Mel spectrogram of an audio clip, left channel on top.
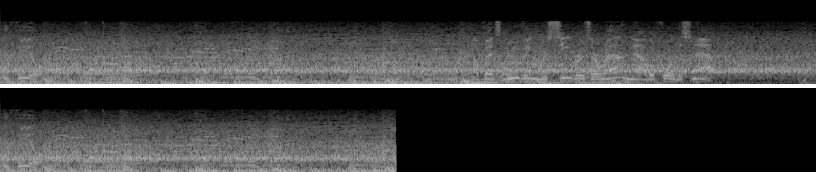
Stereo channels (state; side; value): drops out; right; at 4.0 s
